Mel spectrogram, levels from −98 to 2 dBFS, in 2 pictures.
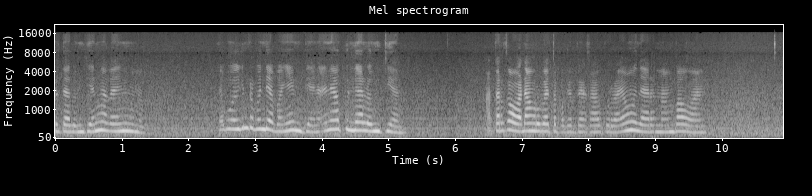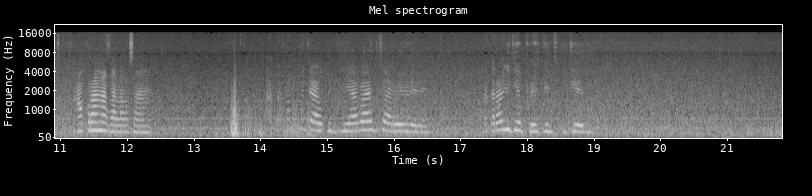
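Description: Speech recording with short concealed packet loss at 2.39, 5.29, 8.93 and 8.97, 11.21, 14.97 and 17.19 s: roughly 20 ms gaps the receiver bridged by extending the preceding sound, heard as brief smears or wobbles. A burst of packet loss at 14.89 to 14.97 s drops about 60 ms, concealed by a decaying continuation before audio resumes. Room noise sits about 13 dB below the speech.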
